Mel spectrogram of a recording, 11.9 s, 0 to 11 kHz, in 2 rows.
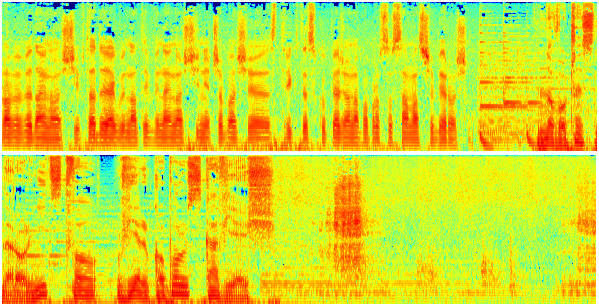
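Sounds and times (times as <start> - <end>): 
speech: 0.0 - 9.4
merino and Romanov sheep bleating at Pawłowice in Wielkopolska Poland: 9.1 - 9.8, 11.5 - 11.8.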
